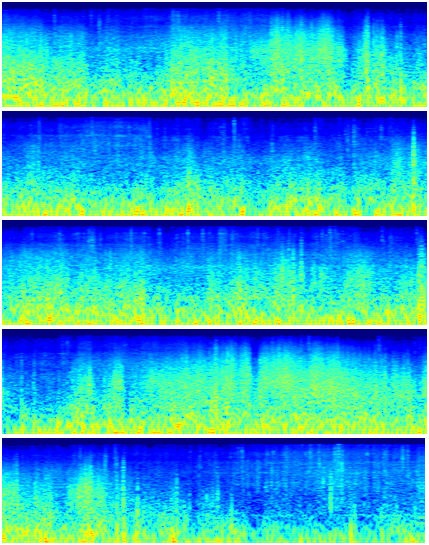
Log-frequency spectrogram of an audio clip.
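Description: Wind buffeting a helmet-mounted GoPro's microphone as a mountain bike descends a dirt trail at speed, mixed with the rumble of tyres on loose, freshly cut dirt and frequent short rattles and knocks from the bike over bumps.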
